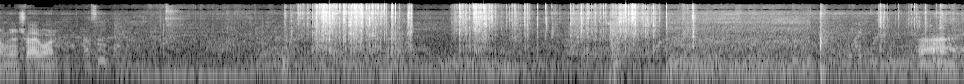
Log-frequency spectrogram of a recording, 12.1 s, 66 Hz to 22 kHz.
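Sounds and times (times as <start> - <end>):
plastic bags crinkling: 3.7 - 8.4.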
